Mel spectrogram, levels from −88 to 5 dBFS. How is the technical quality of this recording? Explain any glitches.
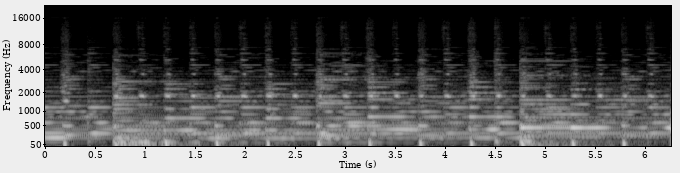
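The recording is compromised by a speech-oriented noise suppressor that is acting on non-speech material.

Throughout the clip the level pumps and thins. Sustained parts and decaying tails keep sinking while sharper onsets pass through, with the loss swinging by around 10 dB. This is a noise suppressor applied to music or sounds. It treats steady, held content as if it were background noise and pulls it down, so the texture flutters instead of holding steady.

In four places the sound is cut by the noise suppressor more deeply. It dips from 0.31 to 0.47 s by about 7 dB, from 2.39 to 2.73 s by about 7 dB, from 3.91 to 4.25 s by about 6 dB, and from 5.66 to 6.06 s by about 7 dB. Each dip lasts a few hundred milliseconds at most. In each, the suppressor judged a steadier or fading passage to be noise and clamped it, cutting its body or decay short.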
